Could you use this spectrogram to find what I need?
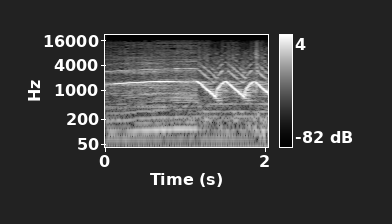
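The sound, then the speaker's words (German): An ambulance siren on a rescue vehicle racing onto a motorway at night in rain: a long, steady high tone, then quick falling-and-rising sweeps repeating, loud and alone without voices. “Der Rettungswagen schießt auf die Autobahn. Blaulicht schneidet durch den Regen. Die Sirene zerreißt die Nacht.”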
